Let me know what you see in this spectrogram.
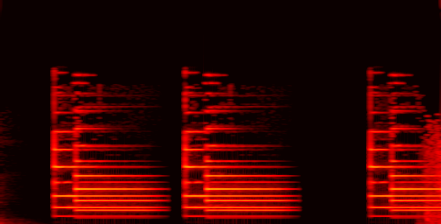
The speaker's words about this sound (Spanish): Yo podía darme cuenta de lo nervioso que estaba cuando presionó el timbre de ese castillo.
